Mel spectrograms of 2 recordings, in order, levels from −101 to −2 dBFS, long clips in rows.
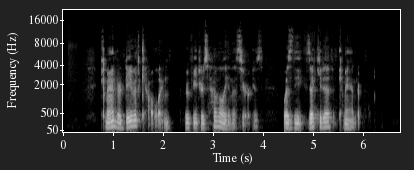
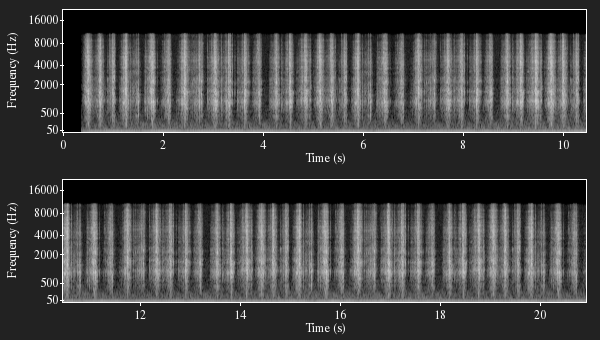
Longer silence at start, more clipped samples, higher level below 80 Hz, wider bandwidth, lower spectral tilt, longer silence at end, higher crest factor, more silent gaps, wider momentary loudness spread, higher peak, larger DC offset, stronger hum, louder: first, 0.75 s vs 0.4 s; neither; second, -74 dBFS vs -64 dBFS; first, 12.5 kHz vs 11 kHz; first, -5 dB/octave vs 2.5 dB/octave; first, 0.8 s vs 0.2 s; about the same, 22 dB vs 26 dB; first, 4.36-4.42 s vs none; first, 17 LU vs 9 LU; second, -16 dBFS vs -2 dBFS; second, under 0.1% vs 0.4%; neither; second, -37 LUFS vs -25 LUFS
